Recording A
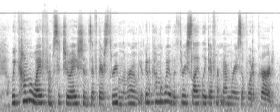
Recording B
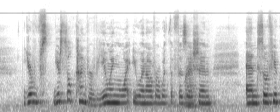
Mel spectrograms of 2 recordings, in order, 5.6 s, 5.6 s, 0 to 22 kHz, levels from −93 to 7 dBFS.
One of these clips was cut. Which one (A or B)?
A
